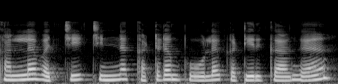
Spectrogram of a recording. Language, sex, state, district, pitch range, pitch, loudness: Tamil, female, Tamil Nadu, Nilgiris, 190-220 Hz, 205 Hz, -15 LUFS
